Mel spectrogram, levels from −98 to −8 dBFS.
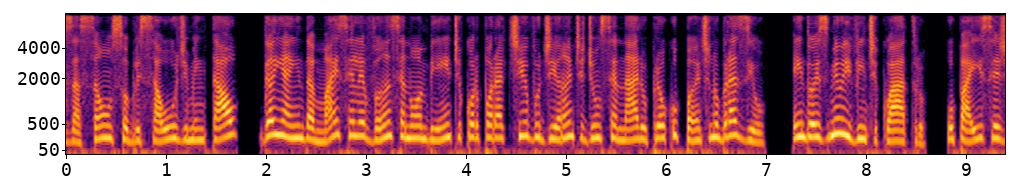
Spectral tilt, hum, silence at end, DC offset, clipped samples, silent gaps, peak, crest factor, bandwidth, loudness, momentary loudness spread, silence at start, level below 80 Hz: -4.5 dB/octave; none; 0 s; under 0.1%; under 0.1%; 7.10-7.20 s; -4 dBFS; 16 dB; 8 kHz; -20 LUFS; 6 LU; 0 s; -48 dBFS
